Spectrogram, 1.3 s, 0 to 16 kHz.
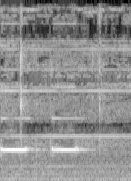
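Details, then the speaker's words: LTV 1200 transport ventilator, not connected to any patient, sounding repeated high-pitched electronic beeps: a low pressure alarm because no pressure is sensed. "have the low pressure alarm because it's not cooked to anyone any one person so there's no pressure so it's senses that"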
